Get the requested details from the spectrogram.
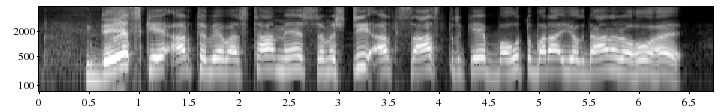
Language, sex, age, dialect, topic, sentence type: Magahi, male, 56-60, Southern, banking, statement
